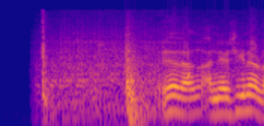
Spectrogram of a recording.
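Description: After a moment of dead silence, outdoor noise starts with a click, a single sharp knock about a second in, then a man talking.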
